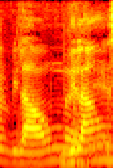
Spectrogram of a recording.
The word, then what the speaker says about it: Willum: Willum? Ja. Er det ikke det? – Jo. – Willum Jensen. – Willum Jensen. – Nej, Alexander Willum, staves det, udtales. – Willum.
